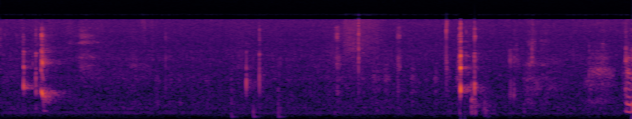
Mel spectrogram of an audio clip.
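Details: Baby lying on his mat with hiccups, trying to cry: repeated small, abrupt hiccup catches with soft babbling and breathing between, quiet room; hiccups.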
